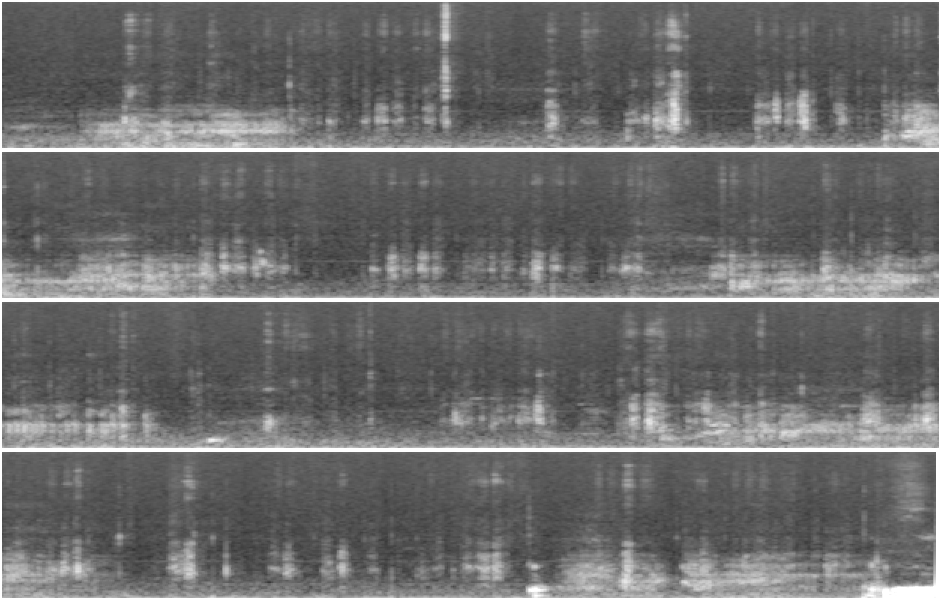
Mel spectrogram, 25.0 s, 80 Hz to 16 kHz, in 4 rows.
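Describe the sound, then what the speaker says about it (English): Nib of a Wing Sung 698 fountain pen writing a sentence on paper, close up: soft scratchy strokes in short bursts with brief pauses between words, faint against low background hum. "We'll move the mic down to the page and write a sentence."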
